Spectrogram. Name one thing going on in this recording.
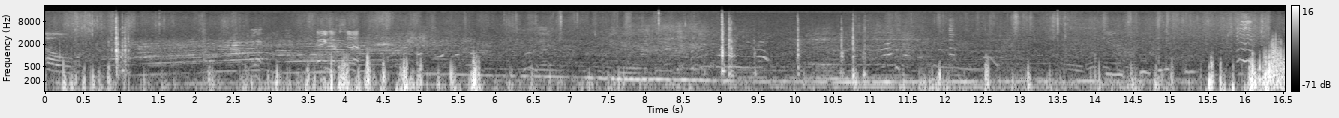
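A young woman talks nearby in a cheerful, coaxing voice.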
